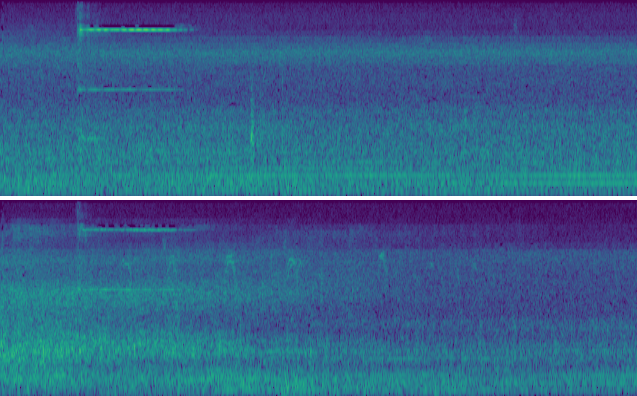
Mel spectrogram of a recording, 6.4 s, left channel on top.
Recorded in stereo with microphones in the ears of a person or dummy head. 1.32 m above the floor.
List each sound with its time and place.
0.8 s a chime: 25° right (ahead or behind), 9.5 m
